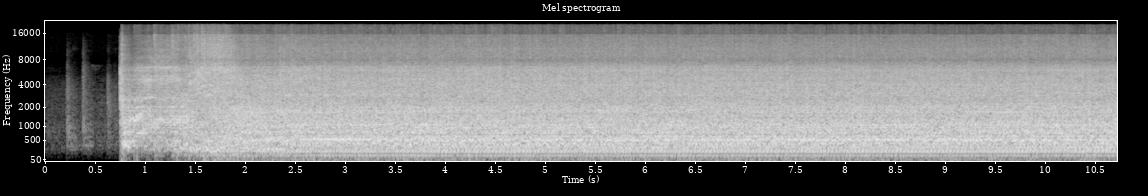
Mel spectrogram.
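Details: Mower not run in a while, started with 480CCA lithium battery: brief crank, catches at once and settles into steady even idle, no misses or knocks; healthy start.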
